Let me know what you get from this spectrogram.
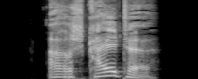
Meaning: inflection of arschkalt: 1. strong/mixed nominative/accusative feminine singular 2. strong nominative/accusative plural 3. weak nominative all-gender singular
- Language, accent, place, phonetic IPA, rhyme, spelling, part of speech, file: German, Germany, Berlin, [ˈaʁʃˈkaltə], -altə, arschkalte, adjective, De-arschkalte.ogg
